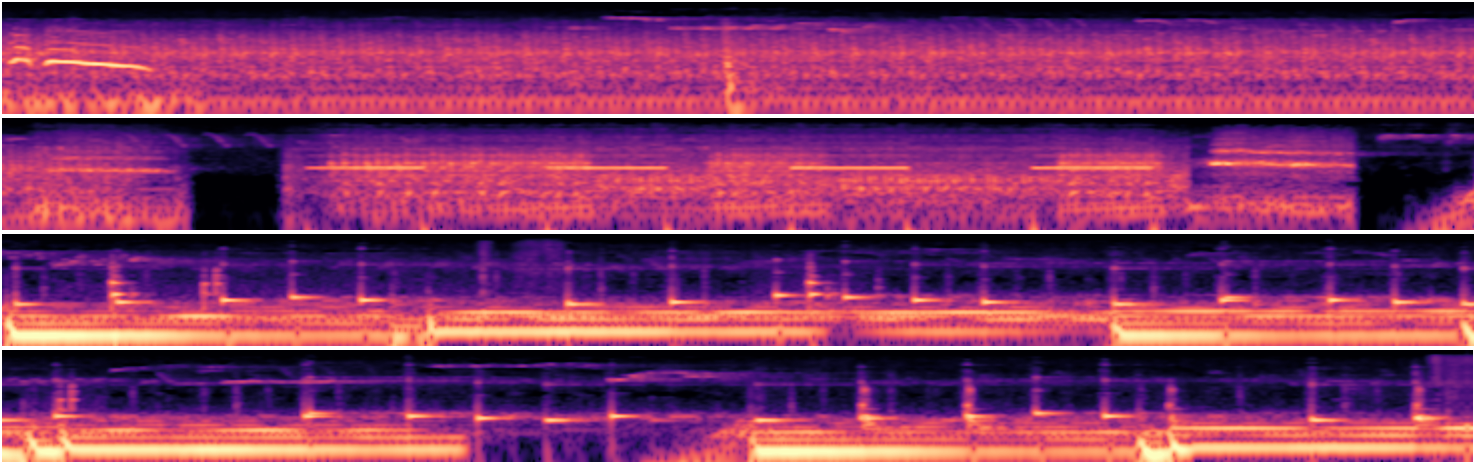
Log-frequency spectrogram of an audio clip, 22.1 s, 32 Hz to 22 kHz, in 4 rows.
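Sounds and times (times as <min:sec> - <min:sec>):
truck engine whine: 0:00.0 - 0:22.0
reversing alarm beeps: 0:06.7 - 0:10.0.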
